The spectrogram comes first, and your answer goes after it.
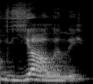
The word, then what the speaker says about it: в'ялений: а в другому Ні тому слово в'ялений пишемо з апострофом тут є Роздільна вимова буква я позначає два звуки й а а слово бу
